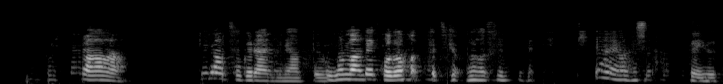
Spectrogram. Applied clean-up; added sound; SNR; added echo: neural mask model DeepFilterNet 3.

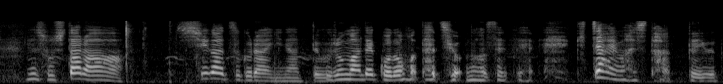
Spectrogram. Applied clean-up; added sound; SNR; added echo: none; none; none; none.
